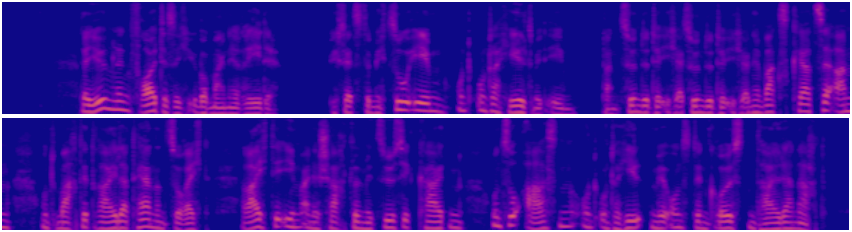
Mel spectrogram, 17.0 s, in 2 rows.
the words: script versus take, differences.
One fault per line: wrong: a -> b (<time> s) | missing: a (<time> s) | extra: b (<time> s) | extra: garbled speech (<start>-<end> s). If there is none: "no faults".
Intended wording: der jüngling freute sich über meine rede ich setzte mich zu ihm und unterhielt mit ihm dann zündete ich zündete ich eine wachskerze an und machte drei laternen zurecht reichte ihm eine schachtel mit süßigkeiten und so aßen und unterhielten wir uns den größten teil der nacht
no faults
